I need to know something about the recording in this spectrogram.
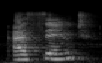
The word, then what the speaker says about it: ascent: C is not pronounced in the combination SC. Let's look at the examples. Muscle, scissors, ascent, miscellaneous, fascinate, scenario.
